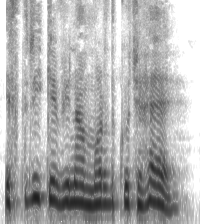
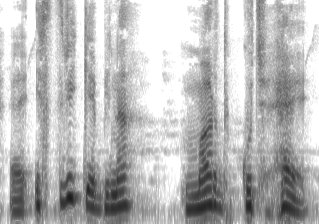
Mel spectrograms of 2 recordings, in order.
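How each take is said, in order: First: "स्त्री के बिना मर्द कुछ है" in one high run, falling at the end; higher, unbroken challenge through "मर्द कुछ है"; challenging rhetorical question. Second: "स्त्री के बिना", pause, then slow "मर्द कुछ है"; measured statement with pause. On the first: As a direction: doubt that "मर्द कुछ है", no pause after बिना. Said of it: "दूसरे एक्सप्रेशन में बोल रहे हैं". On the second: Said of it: "इसी सेंटेंस को हम दूसरे expression". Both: Shown as a demonstration.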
